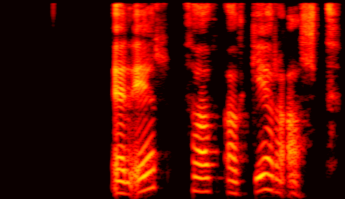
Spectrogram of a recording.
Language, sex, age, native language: Icelandic, female, 50-59, Icelandic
